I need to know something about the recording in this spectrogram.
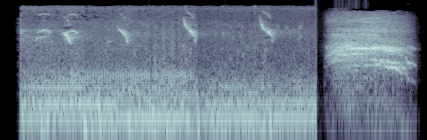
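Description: Several short, falling bird-like chirps over a loud steady low hum. Near the end comes a brief, wavering cry.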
